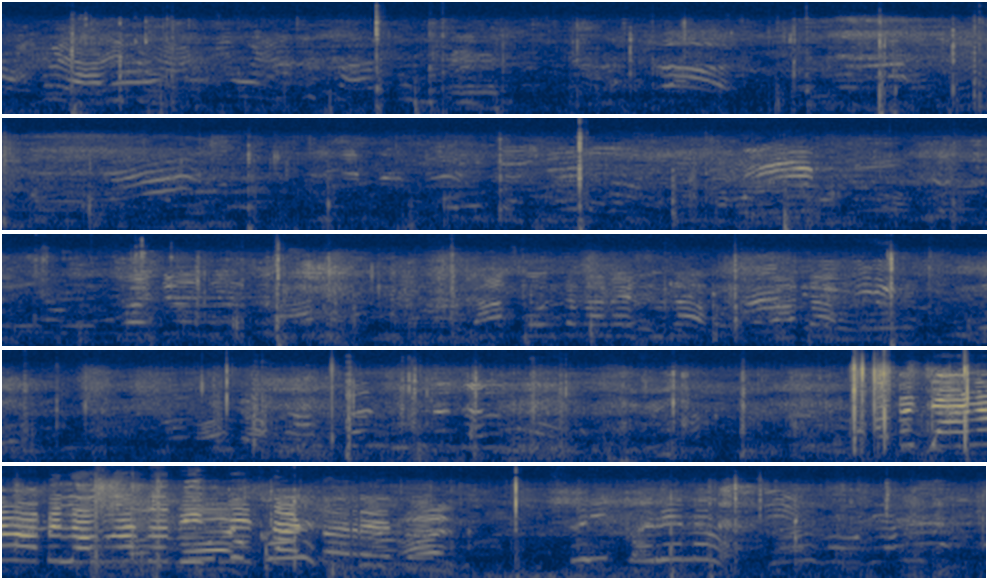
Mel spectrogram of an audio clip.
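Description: Faint, overlapping voices of children calling and shouting, with scattered short knocks throughout; a louder burst of shouting comes about nineteen seconds in and lasts a couple of seconds.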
